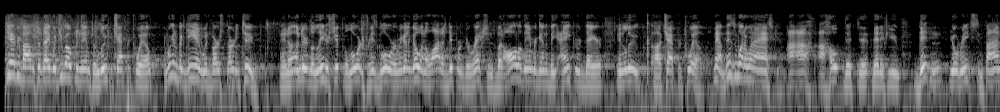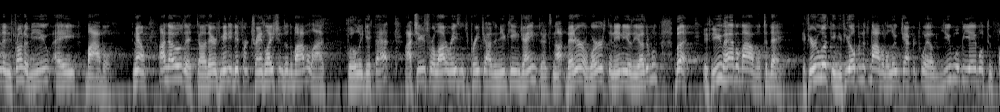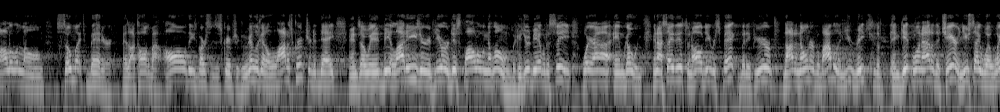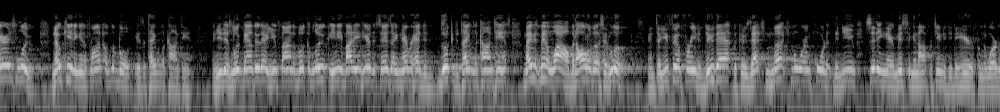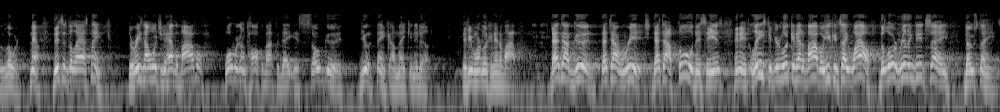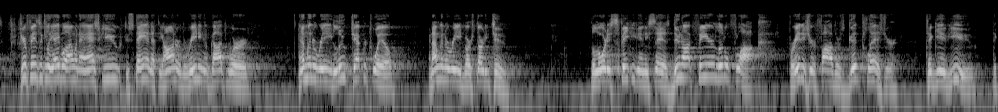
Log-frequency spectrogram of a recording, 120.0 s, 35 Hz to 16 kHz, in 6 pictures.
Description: Sermon-4-19-15-CD.mp3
